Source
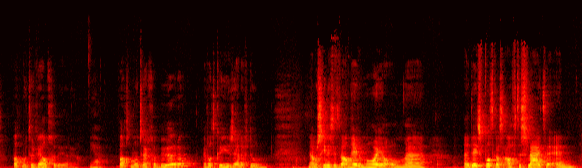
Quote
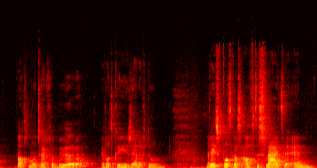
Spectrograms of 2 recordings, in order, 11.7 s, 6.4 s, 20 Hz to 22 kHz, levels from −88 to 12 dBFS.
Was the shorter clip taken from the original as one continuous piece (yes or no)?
no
